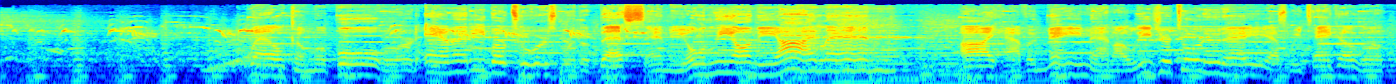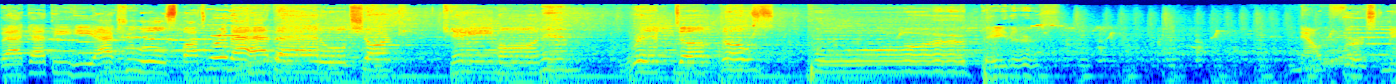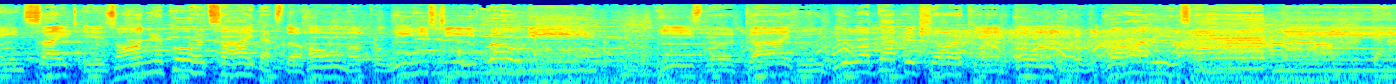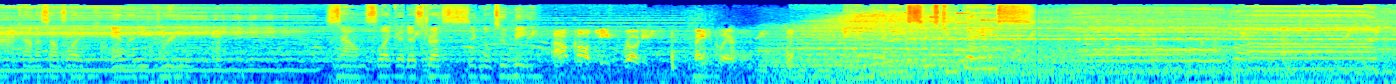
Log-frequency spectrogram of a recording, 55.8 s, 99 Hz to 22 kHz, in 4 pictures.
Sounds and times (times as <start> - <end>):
Music: 0.0 - 55.8.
